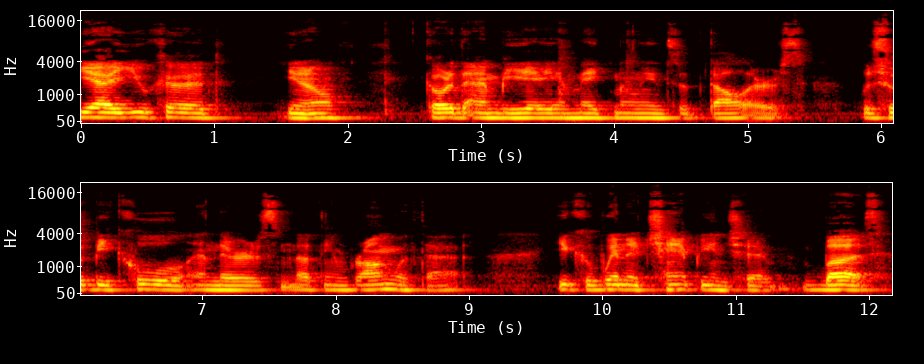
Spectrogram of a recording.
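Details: Man with Friedreich's ataxia whose speech has become progressively more impaired, so listeners assume he is drunk or on drugs; ataxic dysarthria.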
